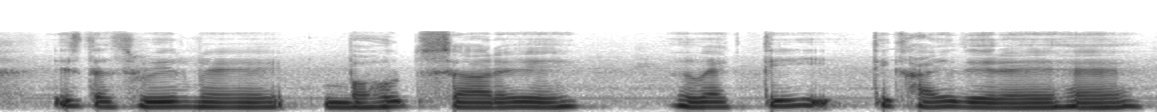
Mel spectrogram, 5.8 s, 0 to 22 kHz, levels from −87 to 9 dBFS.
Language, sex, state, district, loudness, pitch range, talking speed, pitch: Hindi, male, Jharkhand, Deoghar, -12 LUFS, 125-140 Hz, 105 wpm, 135 Hz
